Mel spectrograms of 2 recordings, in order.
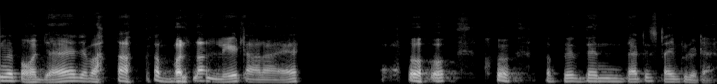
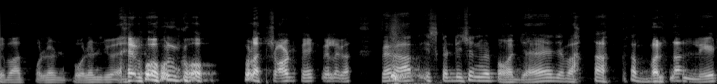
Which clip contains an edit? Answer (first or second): second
